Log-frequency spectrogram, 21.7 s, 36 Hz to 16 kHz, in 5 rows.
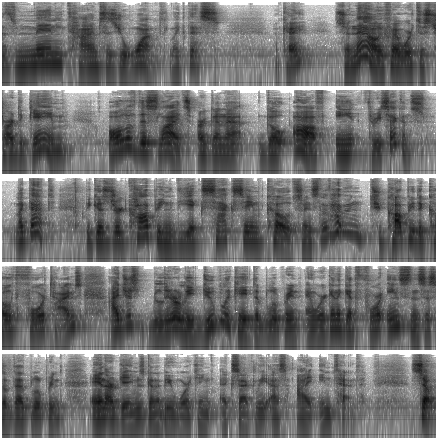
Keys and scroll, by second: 6.4-6.9 typing, 9.1 Escape.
